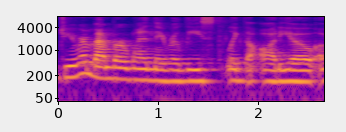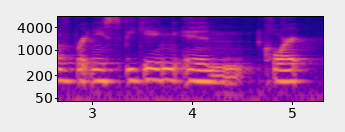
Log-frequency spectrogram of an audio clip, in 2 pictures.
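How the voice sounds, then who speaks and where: Stuffed-up woman with a low, deep voice. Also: measured pace, echoey room. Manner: chatty, animated storyteller. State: stuffed up, voice deeper after illness. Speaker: podcast co-host. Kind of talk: casual chat.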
